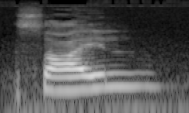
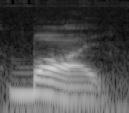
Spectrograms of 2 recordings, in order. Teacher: the tongue starts from the point R and molds towards e the lips are rounded in the beginning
